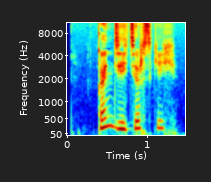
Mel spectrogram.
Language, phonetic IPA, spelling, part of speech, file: Russian, [kɐnʲˈdʲitʲɪrskʲɪj], кондитерский, adjective, Ru-кондитерский.ogg
- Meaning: confectionary (relating to, or of the nature of confections or their production)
